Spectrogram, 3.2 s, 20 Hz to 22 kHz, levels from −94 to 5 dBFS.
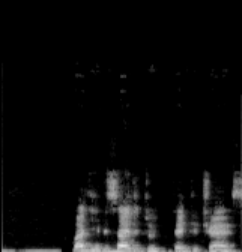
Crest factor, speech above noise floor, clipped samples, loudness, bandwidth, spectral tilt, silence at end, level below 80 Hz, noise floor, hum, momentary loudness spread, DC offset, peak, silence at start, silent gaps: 20 dB; 20 dB; under 0.1%; -22 LUFS; 7.2 kHz; -5.5 dB/octave; 0 s; -62 dBFS; -42 dBFS; none; 24 LU; under 0.1%; -4 dBFS; 0.05 s; none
